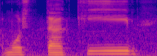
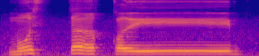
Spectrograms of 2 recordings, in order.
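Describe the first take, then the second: First: The q sound is light, like a k. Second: The q sound is heavy, from the throat. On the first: The speaker calls it wrong. "huruf qaf dibaca dengan nipis pula" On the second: The speaker calls it right. "Kena baca dengan tebal"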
